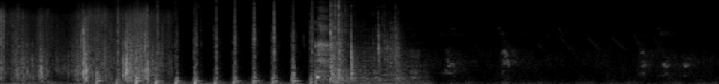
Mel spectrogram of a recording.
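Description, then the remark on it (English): A quick, steady run of heavy footsteps thumps down a staircase to a door, about a dozen sharp steps, before everything drops to near silence with only faint, scattered sounds. “I had a little stumble on my way down to the door.”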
